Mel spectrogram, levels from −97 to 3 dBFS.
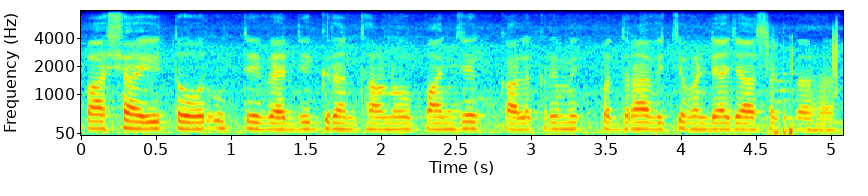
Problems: none marked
